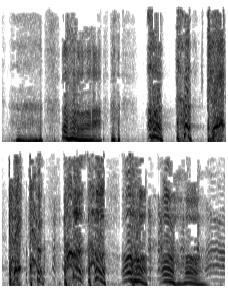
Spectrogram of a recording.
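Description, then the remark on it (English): A man's voice loudly imitates a smoker's hacking cough, a series of harsh, rasping bursts mixed with strained wheezing gasps and groans, with no actual words. “This guy fucking hacks, wheezes, and comes all at the same time.”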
